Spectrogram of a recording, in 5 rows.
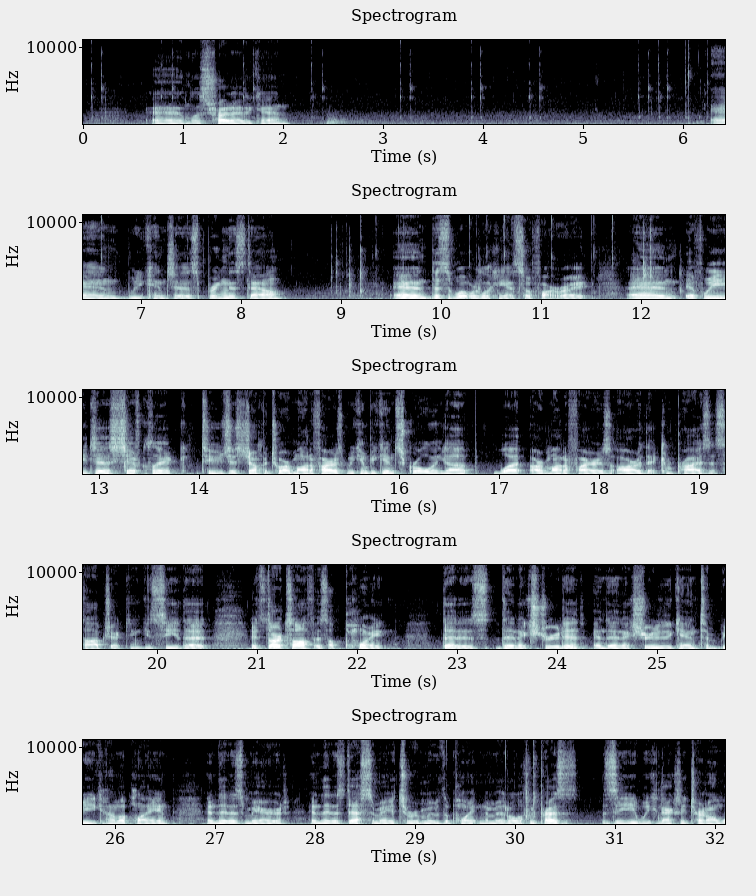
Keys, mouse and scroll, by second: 0.0 click, 1.6 click, 2.2 click, 3.8 click, 4.4 click, 5.5 click, 5.7 double click, 6.0 middle click, 7.4 click, 9.3 middle click, 10.7 double middle click, 11.1 scroll down 2, 11.4 middle click, 11.9 q, 13.1 shift+click, 14.8-15.6 scroll up 10, 16.1-16.9 scroll down 7, 16.9-18.5 scroll up 7, 18.5-18.8 scroll up 1, 18.8-21.7 scroll down 12, 22.5-24.3 scroll up 1, 24.4 scroll up 2, 26.4-27.5 scroll up 1, 27.5 scroll up 1, 30.1 z, 31.2 scroll down 2, 31.8-32.1 scroll up 1.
